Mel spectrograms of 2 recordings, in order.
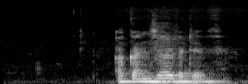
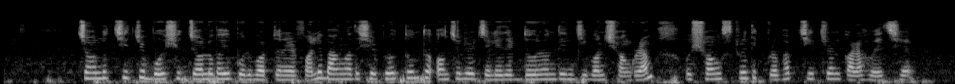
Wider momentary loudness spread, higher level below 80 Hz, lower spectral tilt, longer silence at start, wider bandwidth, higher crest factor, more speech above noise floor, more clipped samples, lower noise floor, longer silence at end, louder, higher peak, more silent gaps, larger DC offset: first, 11 LU vs 5 LU; first, -36 dBFS vs -48 dBFS; first, -8.5 dB/octave vs -3.5 dB/octave; first, 1.15 s vs 0.1 s; second, 7 kHz vs 8.6 kHz; second, 12 dB vs 18 dB; first, 45 dB vs 23 dB; neither; first, -56 dBFS vs -47 dBFS; about the same, 0.2 s vs 0.25 s; first, -13 LUFS vs -24 LUFS; first, -2 dBFS vs -6 dBFS; neither; neither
